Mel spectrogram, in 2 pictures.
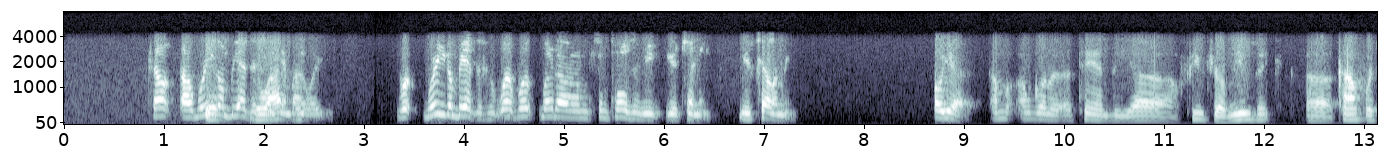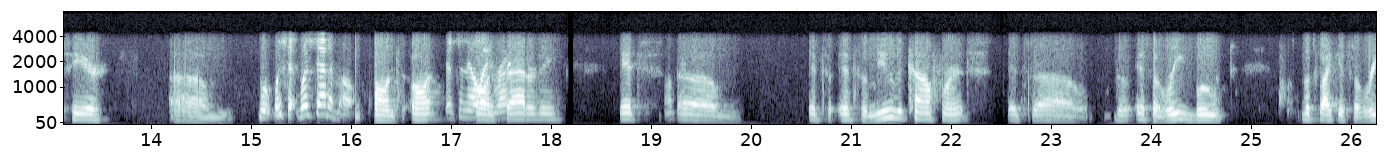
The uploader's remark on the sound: We have invited various people to call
